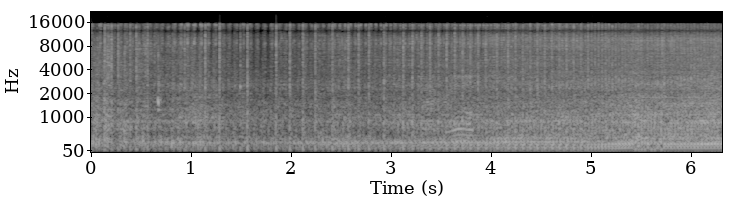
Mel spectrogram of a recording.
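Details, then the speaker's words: MTD 8HP snowblower engine started on choke after priming: runs with a rising, unsettled speed instead of a steady idle, surging at no load from a lean carburetor. "it should start up using on one pole here hopefully you'll probably still be surging it I can't really do anything about that right now"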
